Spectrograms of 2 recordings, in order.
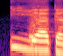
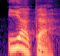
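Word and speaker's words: إياك: nabudu wa iyyaka nasta'in ada yang membacanya dengan Iyakah tidak menekan huruf Ia seperti seperti sebagaimana kita jelaskan tadi bahwa penekanan itu dapat merubah makna kalau kita baca iyakanakbudu dengan menekan huruf ya maka artinya menjadi kepadamu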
